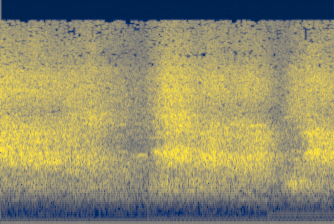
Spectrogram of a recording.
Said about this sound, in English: Can I hear the sister shouting this? Can the sisters shout it again loud?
